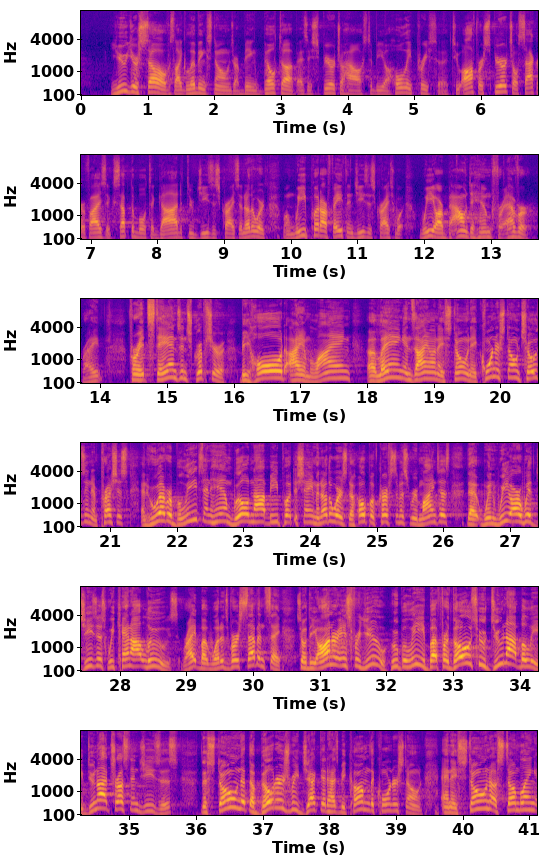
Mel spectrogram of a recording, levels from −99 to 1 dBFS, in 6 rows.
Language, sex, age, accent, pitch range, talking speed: English, male, 30-49, American, 145-235 Hz, 200 wpm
